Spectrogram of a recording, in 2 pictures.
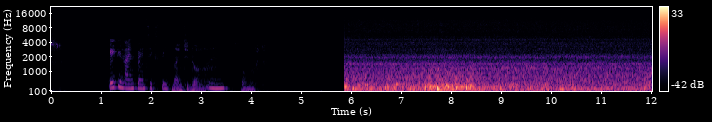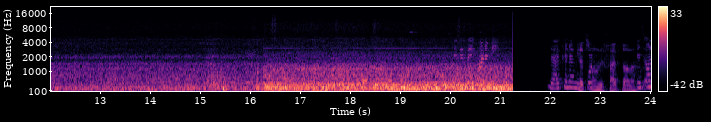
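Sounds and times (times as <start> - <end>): train wheels rumbling on rails: 5.9 - 21.2.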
